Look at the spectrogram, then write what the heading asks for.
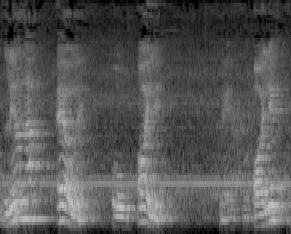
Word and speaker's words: Euler: Euler, no caso a pronúncia é alemã, e aí essa relação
